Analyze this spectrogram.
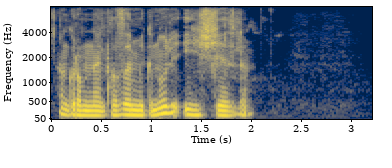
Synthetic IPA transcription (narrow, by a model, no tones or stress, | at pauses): ɐɡɾo̞mnɨjəɡlˠɐzamʲɪɡnulʲɪ̰ʔiːɕːezʲlʲɪ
